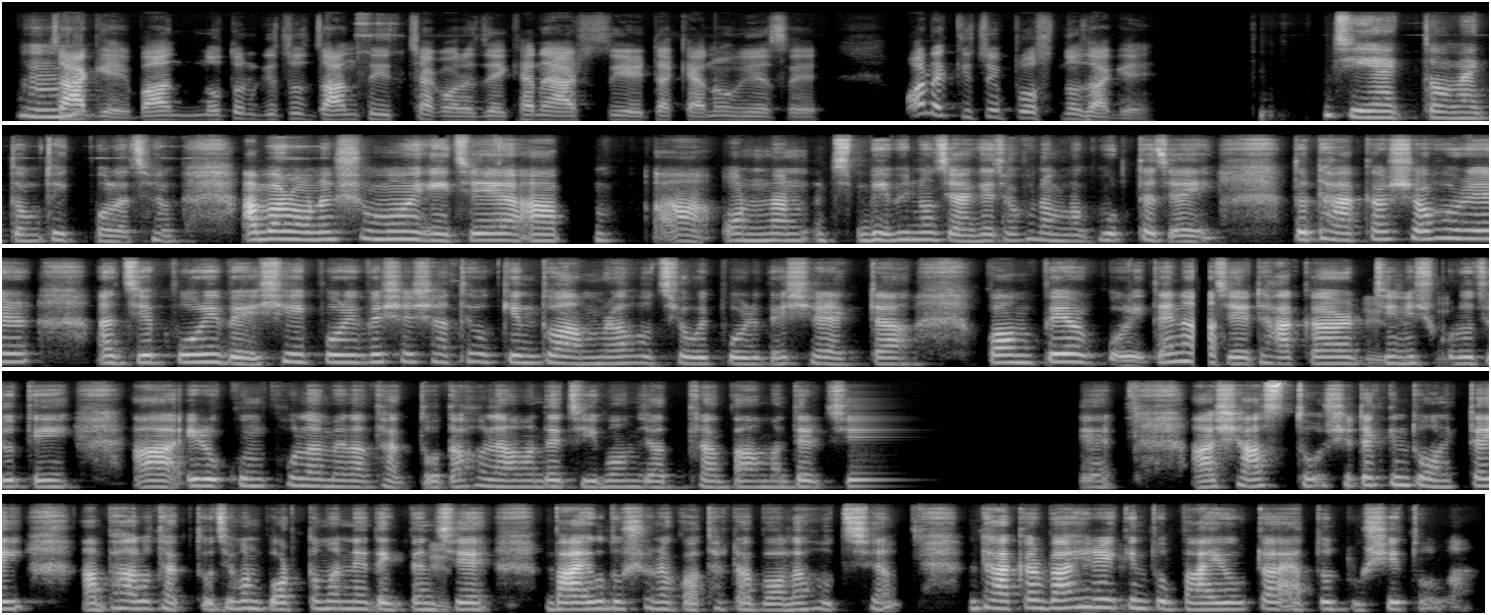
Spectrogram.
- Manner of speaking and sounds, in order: other background noise; distorted speech
- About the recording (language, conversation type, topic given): Bengali, unstructured, ভ্রমণ কীভাবে তোমাকে সুখী করে তোলে?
